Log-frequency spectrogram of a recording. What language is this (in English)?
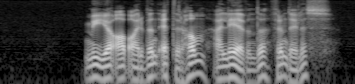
Norwegian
